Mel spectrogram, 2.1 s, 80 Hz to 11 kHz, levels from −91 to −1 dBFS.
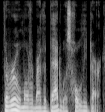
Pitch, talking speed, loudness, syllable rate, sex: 115 Hz, 255 wpm, -18 LUFS, 5.7 syllables/s, male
